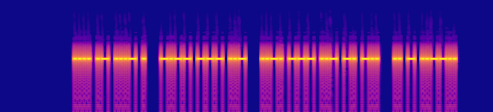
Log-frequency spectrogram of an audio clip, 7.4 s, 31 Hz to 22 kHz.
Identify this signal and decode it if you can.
Morse code, heard as a keyed tone, about 34 wpm, 700 Hz. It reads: HAVE YOU FOUND IT?
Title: Sentences from Top 300 Words 35wpm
